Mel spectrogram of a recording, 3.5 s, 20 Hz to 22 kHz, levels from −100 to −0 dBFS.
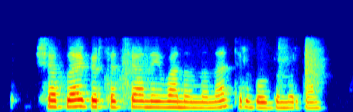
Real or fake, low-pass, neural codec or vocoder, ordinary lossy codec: real; 5.4 kHz; none; Opus, 24 kbps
